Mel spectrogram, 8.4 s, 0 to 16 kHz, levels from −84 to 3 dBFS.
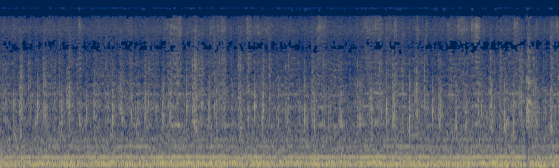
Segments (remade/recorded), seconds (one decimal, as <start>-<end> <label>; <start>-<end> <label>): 0.0-8.4 recorded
